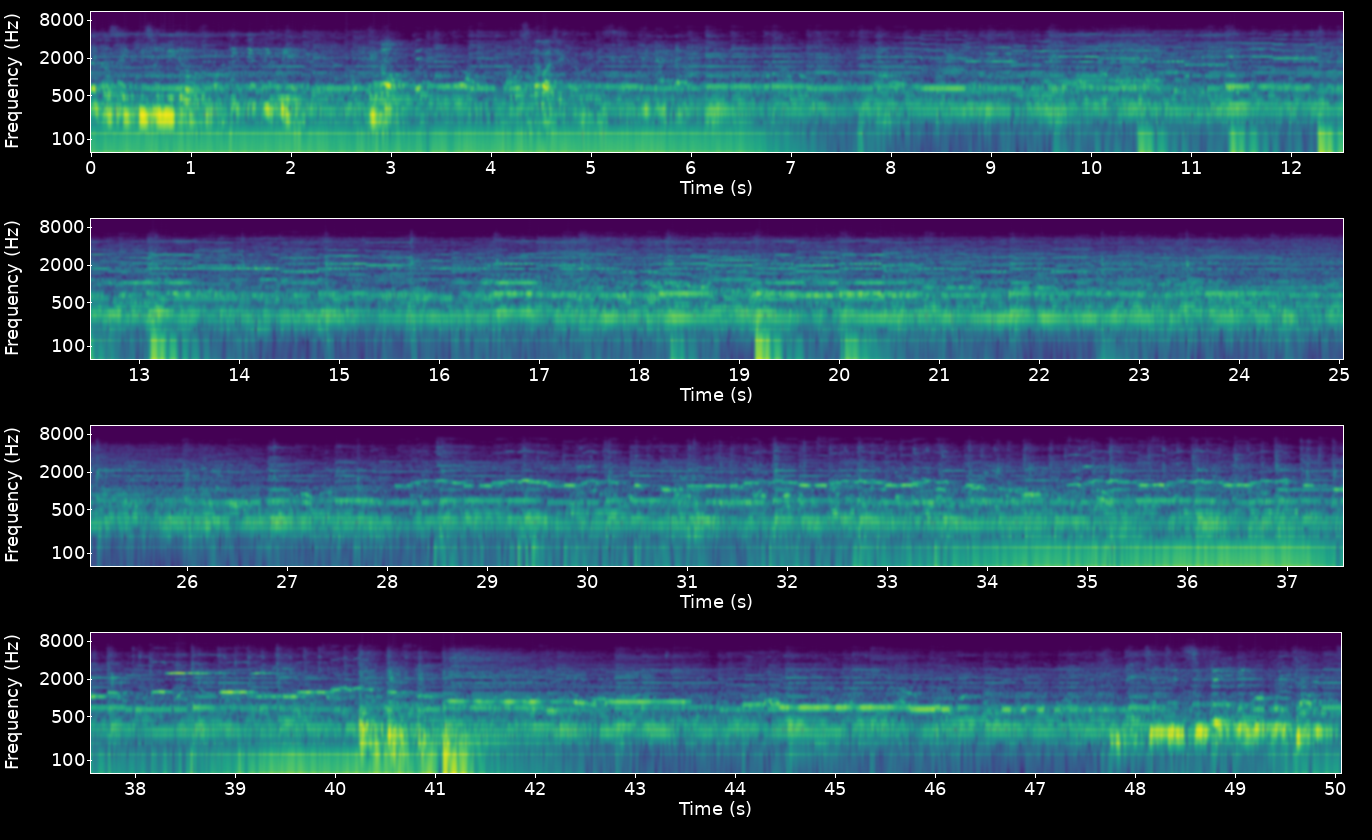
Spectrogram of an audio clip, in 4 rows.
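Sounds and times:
live band with singing: 0:00.0 - 0:50.0
plucked strings: 0:00.0 - 0:50.0
sustained higher melody: 0:00.0 - 0:50.0.

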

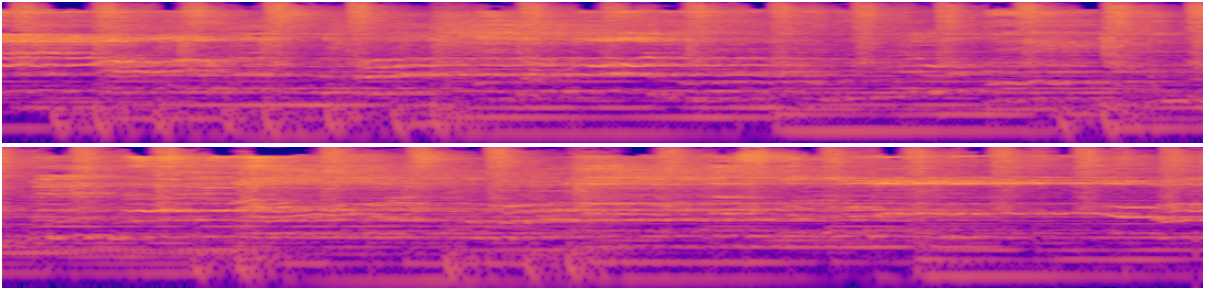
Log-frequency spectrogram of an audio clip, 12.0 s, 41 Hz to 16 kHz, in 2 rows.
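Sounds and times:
backing singers: 0:00.0 - 0:12.0
band playing: 0:00.0 - 0:12.0
bass line: 0:00.0 - 0:12.0
woman singing into a microphone: 0:00.0 - 0:12.0.

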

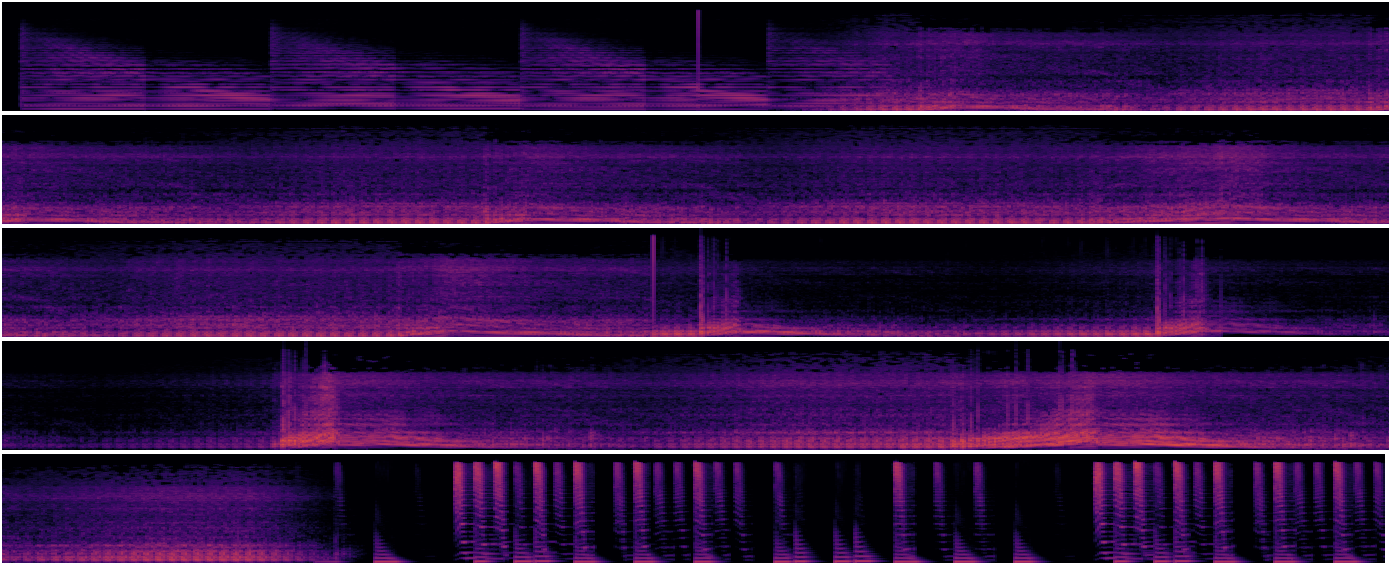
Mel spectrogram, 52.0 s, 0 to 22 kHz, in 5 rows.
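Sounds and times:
motorcycle engine idling and revving: 0:06.3 - 0:44.6.

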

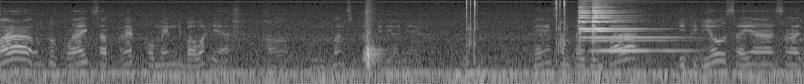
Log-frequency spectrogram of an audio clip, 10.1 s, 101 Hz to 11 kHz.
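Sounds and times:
sharp clicks: 0:05.8 - 0:06.0, 0:07.0 - 0:07.2
bright ringing chime: 0:07.2 - 0:08.9.

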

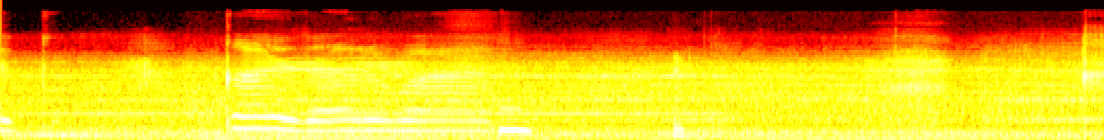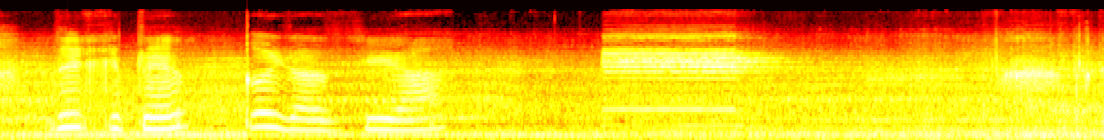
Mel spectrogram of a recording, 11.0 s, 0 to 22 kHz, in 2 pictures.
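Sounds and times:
auto-rickshaw engine running: 0:00.0 - 0:11.0
road noise: 0:00.0 - 0:11.0.

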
